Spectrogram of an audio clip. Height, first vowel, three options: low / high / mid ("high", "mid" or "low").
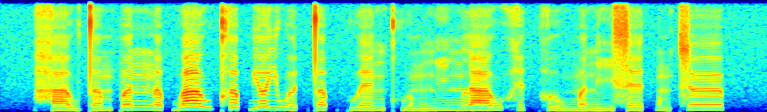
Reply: low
